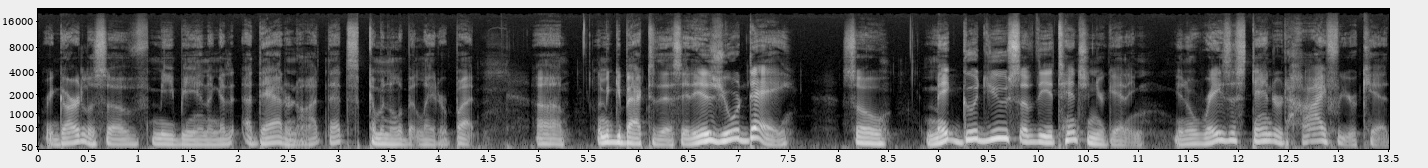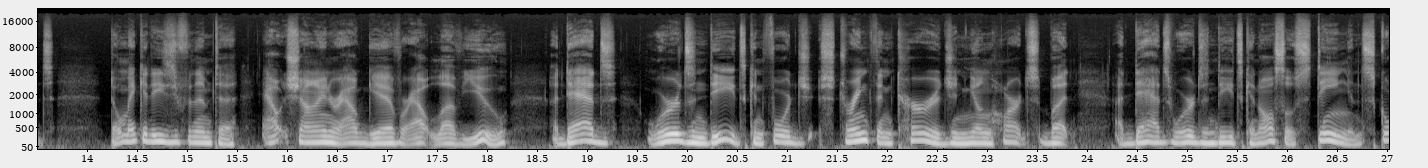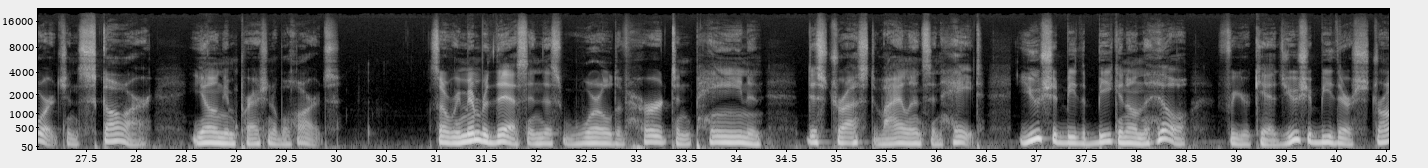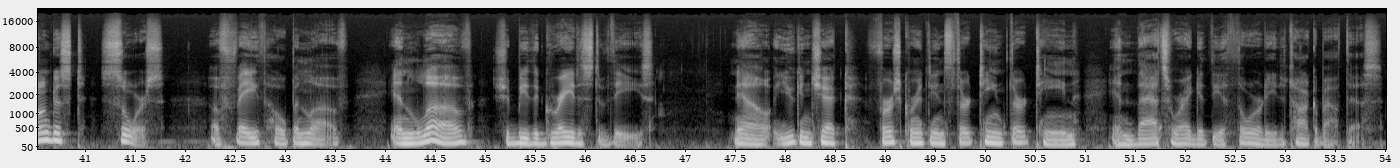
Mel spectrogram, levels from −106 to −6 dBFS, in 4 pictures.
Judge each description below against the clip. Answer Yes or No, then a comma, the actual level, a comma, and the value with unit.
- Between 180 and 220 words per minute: No, average, 170 wpm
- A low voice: Yes, low, 120 Hz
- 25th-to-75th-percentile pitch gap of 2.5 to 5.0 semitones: Yes, average, 4.6 semitones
